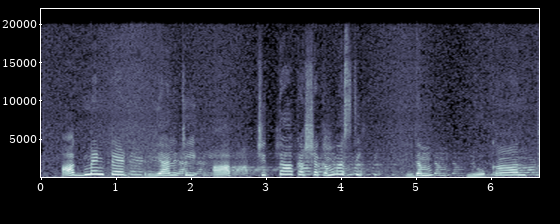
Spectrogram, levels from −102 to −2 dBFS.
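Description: Overdone noise removal affects the whole recording. The noise reduction was set too strong and pulls individual frequency bands down to nothing whenever they sit near its noise estimate. Background noise becomes near silence with twinkling specks. On a spectrogram the gaps look dark and speckled, with isolated bright dots and ragged, holed harmonics.

From 1.16 s to the end, a feedback echo between two devices joins it. One device replays what another device's microphone sent, and that microphone captures it again outside its echo canceller's reach. Each word returns roughly 200 ms later, peaking at about 14 dB below the speech and sounding thinner and ringier. The waveform shows faint copies trailing each burst at that regular spacing.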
